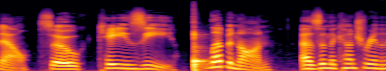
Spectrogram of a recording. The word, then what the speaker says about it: Lebanon: z now so kz lebanon as in the country in the middle east or at least it should be they pronounce this with the emphasis on the first syllable so it's lebanon do you remember the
